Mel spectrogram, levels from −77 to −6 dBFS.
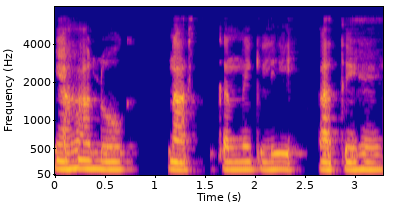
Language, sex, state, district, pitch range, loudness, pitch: Hindi, male, Chhattisgarh, Balrampur, 130-140 Hz, -21 LUFS, 135 Hz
